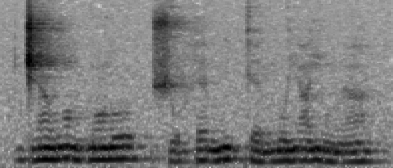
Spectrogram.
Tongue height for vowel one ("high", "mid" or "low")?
low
